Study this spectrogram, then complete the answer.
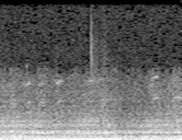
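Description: A Ferrari race car engine at Le Mans holds a steady loud drone throughout a brief moment.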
